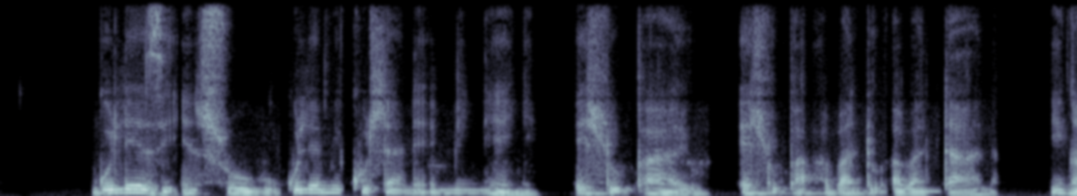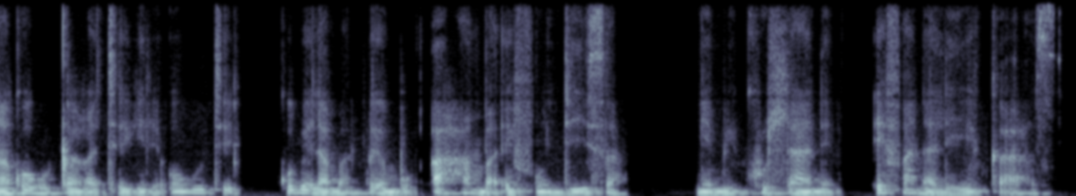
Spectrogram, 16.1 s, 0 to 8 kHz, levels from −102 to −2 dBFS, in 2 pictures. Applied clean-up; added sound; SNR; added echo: neural mask model Resemble Enhance denoiser.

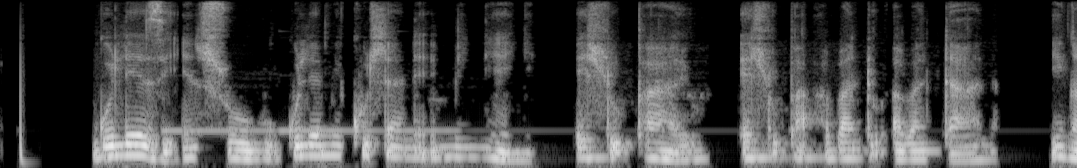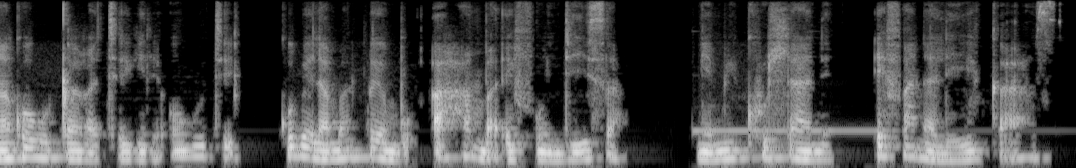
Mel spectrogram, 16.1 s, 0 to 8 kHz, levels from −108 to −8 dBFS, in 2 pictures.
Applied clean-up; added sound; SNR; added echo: classical method spectral subtraction.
